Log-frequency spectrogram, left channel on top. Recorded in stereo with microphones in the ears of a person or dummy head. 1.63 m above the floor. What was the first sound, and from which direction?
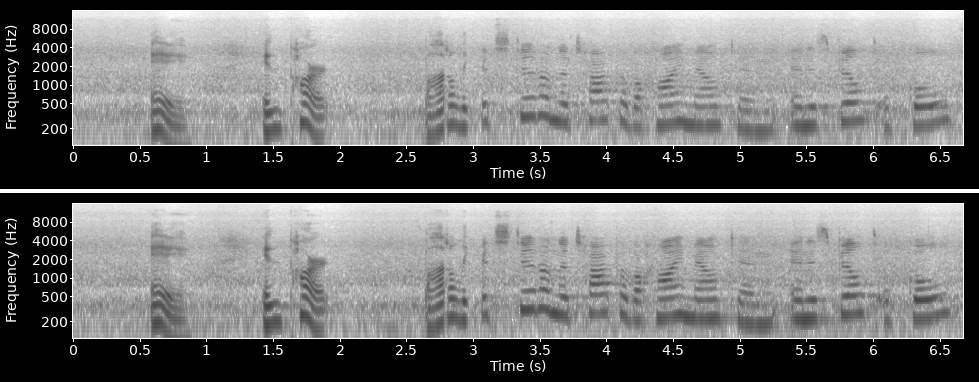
A man speaking, 10° right (ahead or behind).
